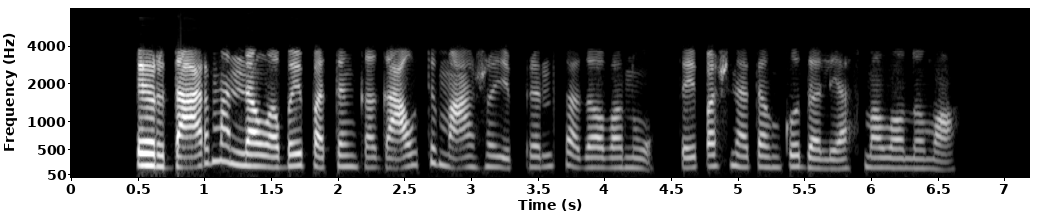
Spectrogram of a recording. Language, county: Lithuanian, Kaunas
